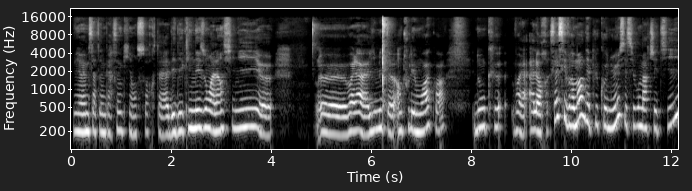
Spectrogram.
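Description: Woman, casual deck reviewer, hesitant with fillers, mellow tone. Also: mid-range voice, normal speed. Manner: hesitant, many fillers and restarts. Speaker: card reader and deck reviewer. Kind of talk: casual chat.

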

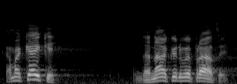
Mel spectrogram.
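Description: Slightly high-pitched and sing-song, this actor's voice moves fast over a bit of background noise. In a radio drama he plays a self-assured, hard-bargaining adventurer who taunts, threatens, and commands with mocking confidence.

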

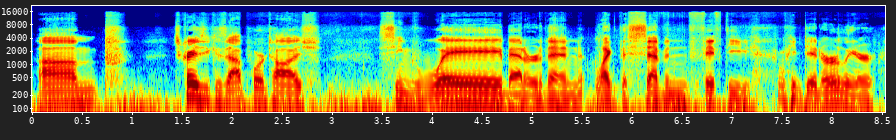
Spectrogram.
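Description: A man's voice: medium pitch, takes it slowly, bright, forceful tone, slight background noise. A man vlogging on a canoe trip, talking casually with fillers while tired, recorded outdoors on a handheld camera. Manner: easygoing, rambling, with fillers and laughs. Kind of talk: casual outdoor vlog narration. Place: outdoors on a wilderness lake and river trip.

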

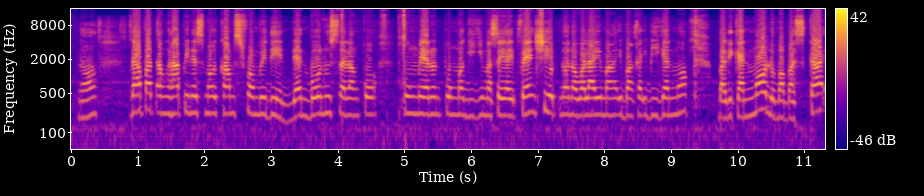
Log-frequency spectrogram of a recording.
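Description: A woman giving a tarot reading, gentle and reassuring, mixing Tagalog and English and checking in with "no?". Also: mid-range voice, slight background noise. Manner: gentle, reassuring, ends phrases with "no?"; mixes Tagalog and English, polite "po". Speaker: tarot reader.

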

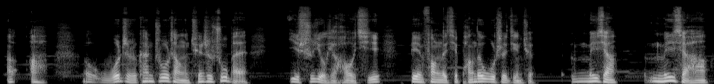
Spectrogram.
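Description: A man voicing a playful young man of about twenty who speaks sheepishly and haltingly. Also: lowish voice, very animated, darkish tone, breathy edge, faint music behind. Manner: sheepish, hesitant.

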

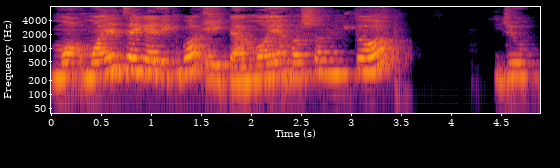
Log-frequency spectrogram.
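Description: A woman's voice: high-pitched, takes it slowly. A woman teaching recitation of a sacred verse, spelling out pronunciation patiently syllable by syllable and chanting the lines. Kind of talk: slow recitation lesson with chanting. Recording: echoey room, voice far from the mic.

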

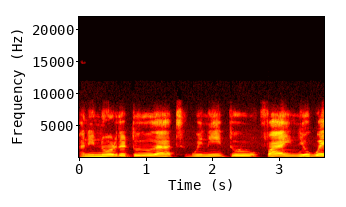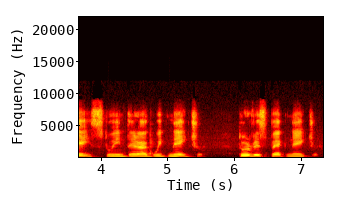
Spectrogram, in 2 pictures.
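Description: In a home room filled with bookshelves, a Costa Rican man in his forties, a biologist and university teacher, gives explanatory interview answers in Spanish-accented English. His voice is slightly high yet soft and warm, with fairly even intonation, and he speaks patiently and haltingly with many "uh" fillers. A laptop webcam on a video call leaves the audio muffled.

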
